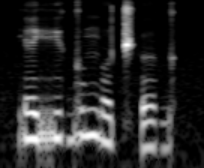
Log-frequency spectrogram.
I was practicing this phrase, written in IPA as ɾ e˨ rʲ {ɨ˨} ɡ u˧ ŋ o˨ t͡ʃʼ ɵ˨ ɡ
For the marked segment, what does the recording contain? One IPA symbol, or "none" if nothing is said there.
ɨ˨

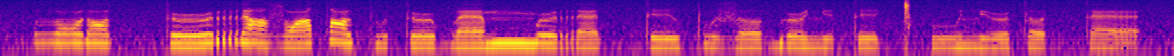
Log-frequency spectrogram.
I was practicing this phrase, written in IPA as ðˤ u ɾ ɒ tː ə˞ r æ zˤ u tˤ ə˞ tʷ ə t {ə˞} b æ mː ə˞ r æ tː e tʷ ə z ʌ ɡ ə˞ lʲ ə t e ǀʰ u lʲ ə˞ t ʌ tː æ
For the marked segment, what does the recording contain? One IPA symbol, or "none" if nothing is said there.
ə˞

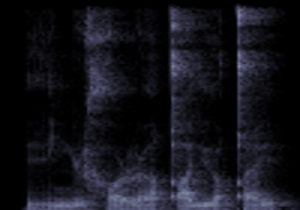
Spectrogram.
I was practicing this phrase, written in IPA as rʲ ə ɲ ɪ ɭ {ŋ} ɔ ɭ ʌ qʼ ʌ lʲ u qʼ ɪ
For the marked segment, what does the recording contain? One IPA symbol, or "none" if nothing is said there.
x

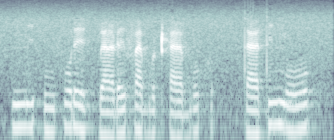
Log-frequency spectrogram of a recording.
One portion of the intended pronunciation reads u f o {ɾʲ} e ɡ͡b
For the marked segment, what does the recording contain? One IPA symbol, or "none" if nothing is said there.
ɾ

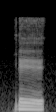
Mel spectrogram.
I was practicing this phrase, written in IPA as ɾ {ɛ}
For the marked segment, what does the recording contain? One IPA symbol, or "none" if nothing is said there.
ɪ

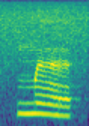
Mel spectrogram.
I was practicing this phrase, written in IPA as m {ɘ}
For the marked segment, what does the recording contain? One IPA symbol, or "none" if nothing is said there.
ɘ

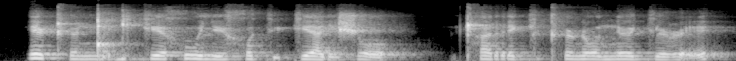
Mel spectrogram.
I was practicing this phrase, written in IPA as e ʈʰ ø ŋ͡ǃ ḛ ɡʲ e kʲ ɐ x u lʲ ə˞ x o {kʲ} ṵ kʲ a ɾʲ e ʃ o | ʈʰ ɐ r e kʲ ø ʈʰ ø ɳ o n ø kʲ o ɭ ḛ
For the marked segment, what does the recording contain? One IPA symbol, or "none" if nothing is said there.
kʲ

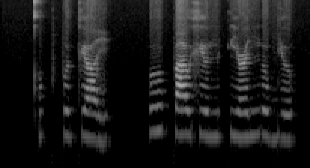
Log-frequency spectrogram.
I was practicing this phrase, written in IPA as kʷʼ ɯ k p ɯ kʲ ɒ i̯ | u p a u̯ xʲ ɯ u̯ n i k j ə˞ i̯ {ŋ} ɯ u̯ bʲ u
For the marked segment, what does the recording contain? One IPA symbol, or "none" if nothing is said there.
ŋ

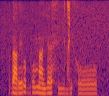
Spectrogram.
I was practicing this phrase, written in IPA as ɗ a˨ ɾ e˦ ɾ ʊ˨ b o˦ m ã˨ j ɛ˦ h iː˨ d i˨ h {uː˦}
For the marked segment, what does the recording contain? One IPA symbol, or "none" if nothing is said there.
oː˦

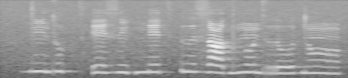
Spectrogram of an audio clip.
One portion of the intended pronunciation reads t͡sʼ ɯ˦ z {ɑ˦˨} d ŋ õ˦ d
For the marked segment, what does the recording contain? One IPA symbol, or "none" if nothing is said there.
ɑ˦˨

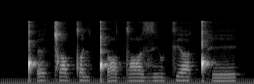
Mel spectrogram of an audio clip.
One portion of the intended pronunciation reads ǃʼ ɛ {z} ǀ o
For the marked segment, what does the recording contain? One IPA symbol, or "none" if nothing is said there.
none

